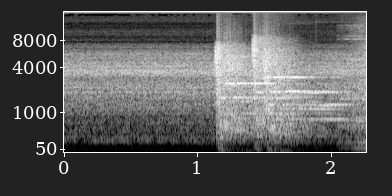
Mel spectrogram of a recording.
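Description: Steady television static hiss, then about a second in a louder rushing sound effect with a few faint thin tones over the noise.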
